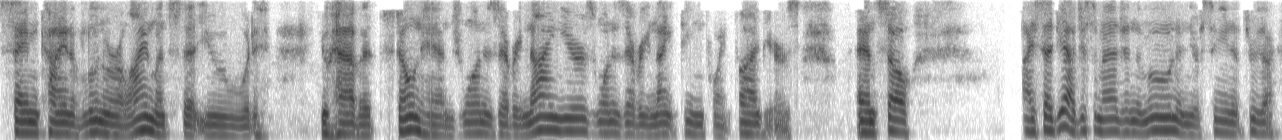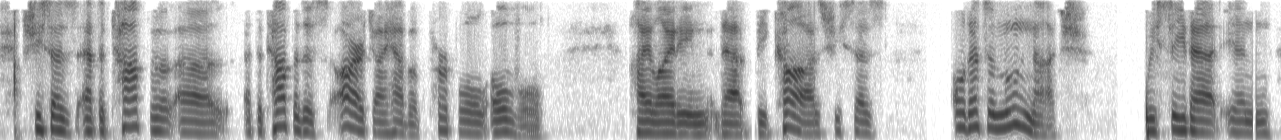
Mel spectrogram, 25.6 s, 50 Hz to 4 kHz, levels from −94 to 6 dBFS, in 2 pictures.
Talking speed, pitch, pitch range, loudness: 160 wpm, 130 Hz, 120-150 Hz, -24 LUFS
